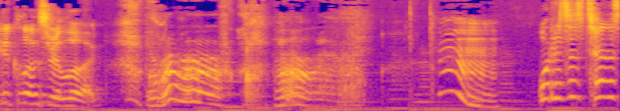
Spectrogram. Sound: excited barking and growling

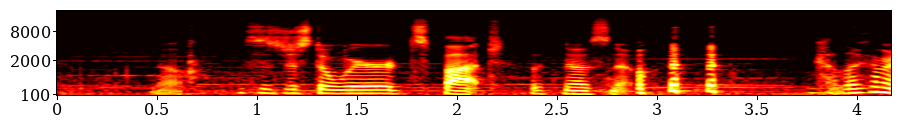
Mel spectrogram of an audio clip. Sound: laughs

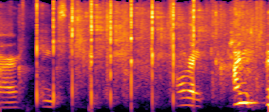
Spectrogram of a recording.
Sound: applause

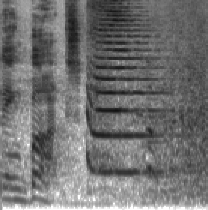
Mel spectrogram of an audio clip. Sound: air horn sounding

